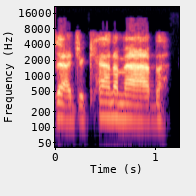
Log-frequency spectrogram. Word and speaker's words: aducanumab: I use aducanumab.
